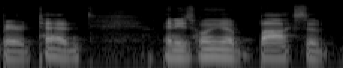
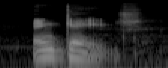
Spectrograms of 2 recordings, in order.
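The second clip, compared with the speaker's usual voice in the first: word tossed out casually, half-trying. Naming a favourite narrator voice, then trying a Patrick Stewart voice. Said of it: "trying to do your voice".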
